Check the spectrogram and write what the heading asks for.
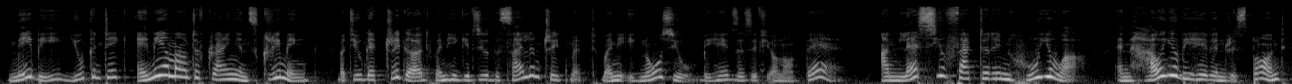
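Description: A middle-aged woman narrating scripted parenting advice, speaking to the listener directly in a measured, explanatory way. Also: a little high, warm tone, slightly rough. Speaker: parenting podcast host.

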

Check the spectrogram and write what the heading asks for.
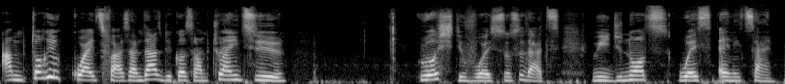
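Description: A woman's voice: measured pace, no echo. Female teacher, voice-note grammar lesson, dry close sound, patient and repetitive. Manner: repeats points, checks in with "Do you understand?"; rises in pitch when stressing contrasts. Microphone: phone voice note.

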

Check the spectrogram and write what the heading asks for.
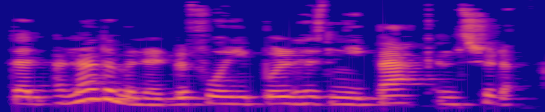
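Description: A woman reading a novel aloud for a podcast in a steady, measured way. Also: mid-range voice. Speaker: podcast reader.

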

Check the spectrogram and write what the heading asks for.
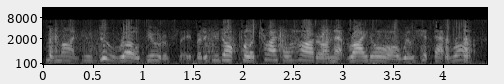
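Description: A woman playing a poised young female companion of the hero in a 1930s radio drama, talking briskly. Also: sits high, a little hiss or hum, close to an everyday voice. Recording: muffled old radio recording.

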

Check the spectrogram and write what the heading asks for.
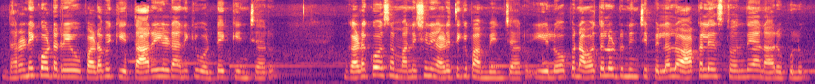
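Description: Woman telling a story, higher voice. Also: brisk, a little hiss or hum. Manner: expressive, addresses listeners politely. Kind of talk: storytelling podcast narration.

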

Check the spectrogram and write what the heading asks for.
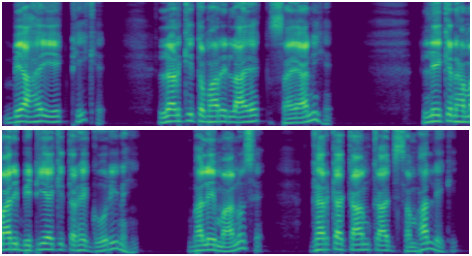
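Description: An elderly village mother, motherly and plaintive, speaking a little higher than the reader's own voice, as a male narrator puts her on. Her lines come from a storybook reading. The recording is dry and close. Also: normal speed, no room sound, close to an everyday voice. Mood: coaxing. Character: elderly village woman, tearful then pleased, motherly.

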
